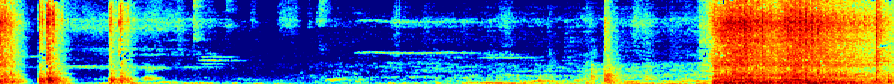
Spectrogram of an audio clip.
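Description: A sewing machine stitches in a few short bursts early on, then after quieter handling noises runs in a longer, louder steady whirring stretch near the end.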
